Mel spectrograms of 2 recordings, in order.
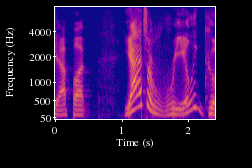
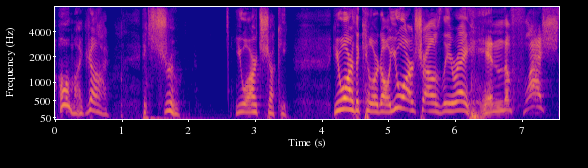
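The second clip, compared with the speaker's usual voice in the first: louder, rising awe; shocked realization; 5 semitones higher, 6 dB louder than usual. Retold or imitated. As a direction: gasp out the discovery. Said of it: "He goes".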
